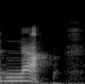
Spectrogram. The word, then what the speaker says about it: Knapp: It's against a guy called Luka Knapp. Silent K, but yeah, I think that's how you say his name.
